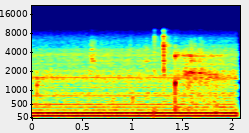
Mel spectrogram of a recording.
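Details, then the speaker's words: Homemade moving planet clock built for US mains, one motor driving ring and planet rotation, LEDs on a 12 V DC transformer: steady low electrical buzz with a faint tick; builder thinks the motor is the source, unsure why. "and for everything else obviously is working perfectly yeah it's just the the noise from the motor which is getting at me now"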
